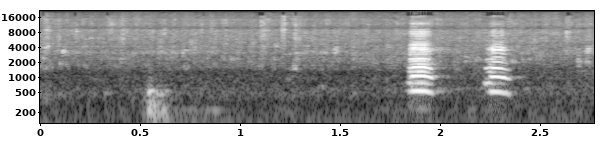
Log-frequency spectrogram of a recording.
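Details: Goose giving two short, harsh honks close together near the end, each a clipped nasal blast, after a faint low sound; honking can signal alarm or keep the group in contact.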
